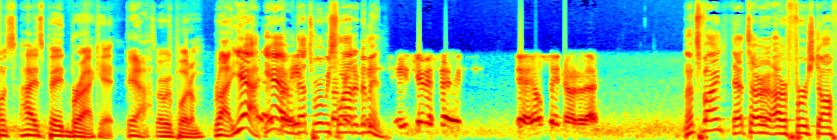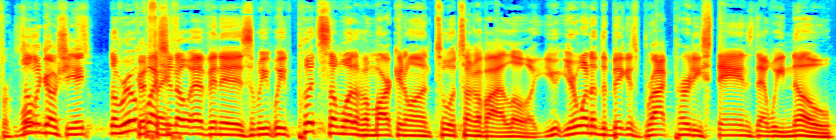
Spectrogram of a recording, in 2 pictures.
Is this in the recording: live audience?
no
